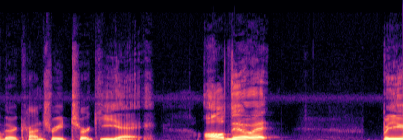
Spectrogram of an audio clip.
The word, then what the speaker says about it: Türkiye: Do actual Turkish people want people like me to actually call their country Türkiye?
